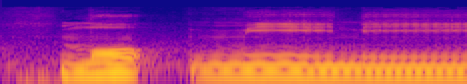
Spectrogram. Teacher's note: mad asli, baca panjang dengan kadar 2 harakat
